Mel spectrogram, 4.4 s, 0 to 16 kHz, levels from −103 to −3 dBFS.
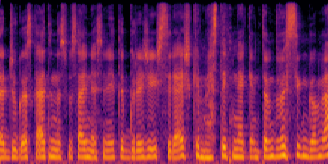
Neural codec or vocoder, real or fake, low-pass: none; real; 14.4 kHz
